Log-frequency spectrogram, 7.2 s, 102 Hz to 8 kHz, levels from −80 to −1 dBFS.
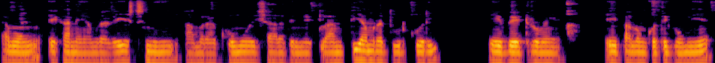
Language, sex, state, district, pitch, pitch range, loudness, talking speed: Bengali, male, West Bengal, Jhargram, 110 Hz, 110-115 Hz, -23 LUFS, 150 wpm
